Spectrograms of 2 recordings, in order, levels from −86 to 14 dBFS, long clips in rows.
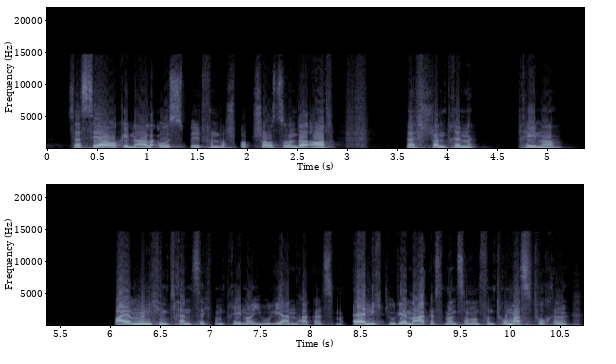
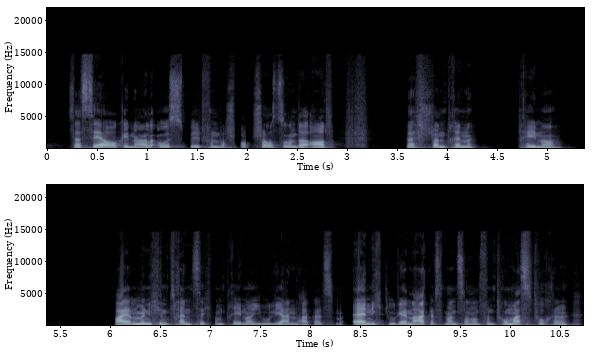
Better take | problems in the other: second | distortion; slight; 2% of the sound clipped

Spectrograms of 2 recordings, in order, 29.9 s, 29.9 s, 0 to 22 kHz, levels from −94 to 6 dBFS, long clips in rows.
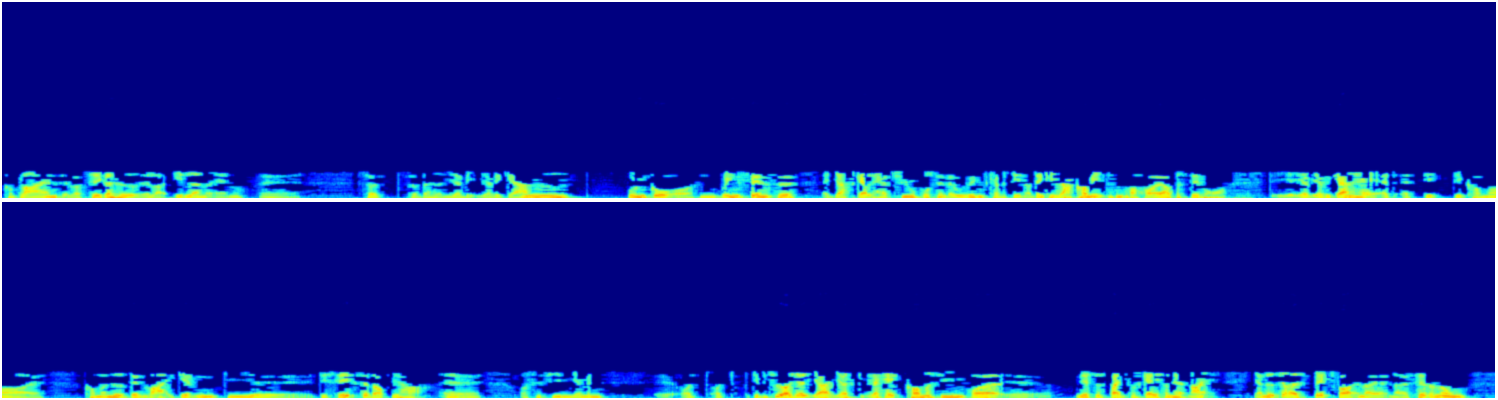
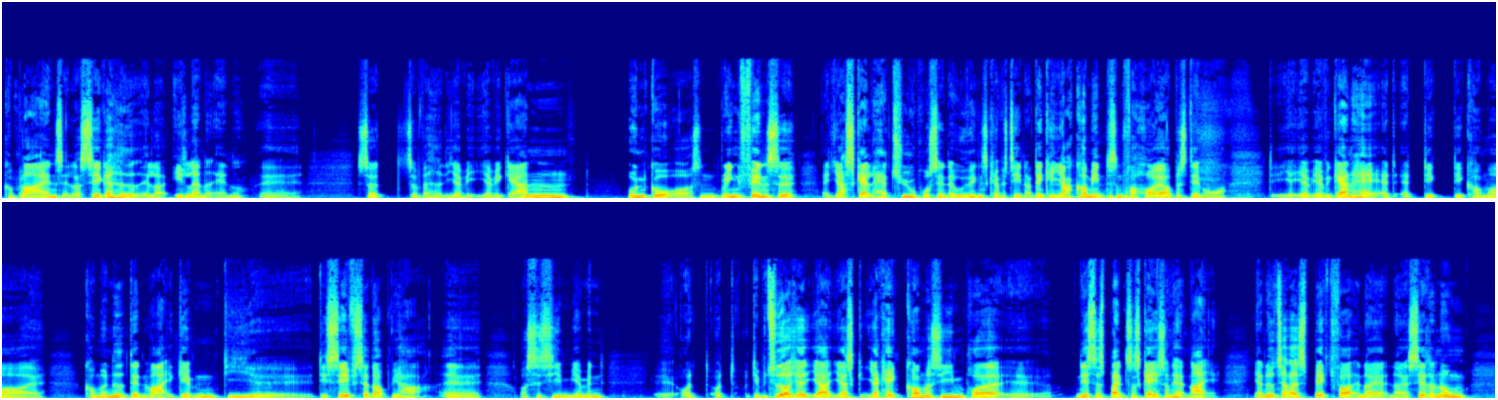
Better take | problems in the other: second | garbled, watery; badly; nothing above 3 kHz

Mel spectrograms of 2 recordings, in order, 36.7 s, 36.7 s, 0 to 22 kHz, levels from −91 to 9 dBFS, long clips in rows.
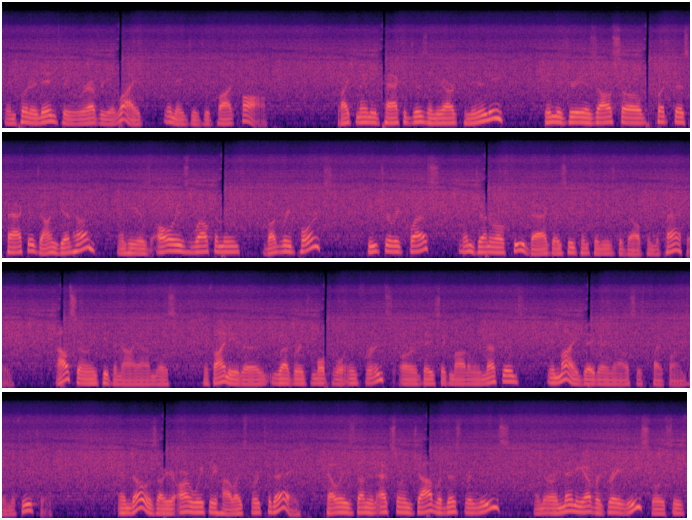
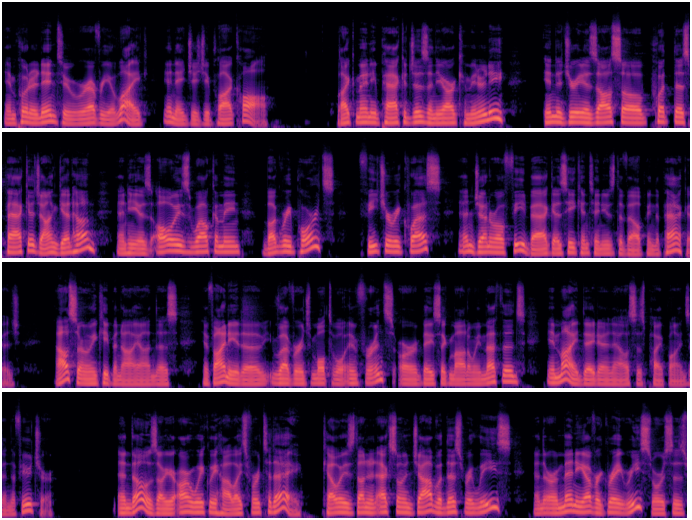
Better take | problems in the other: second | hiss; loud; throughout; 3 dB below the speech

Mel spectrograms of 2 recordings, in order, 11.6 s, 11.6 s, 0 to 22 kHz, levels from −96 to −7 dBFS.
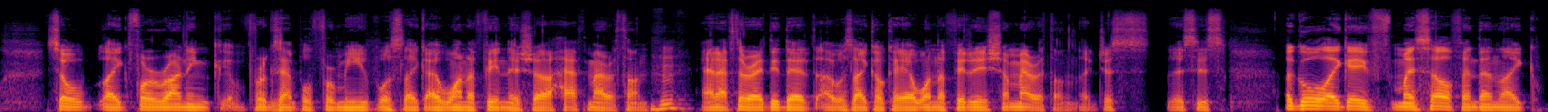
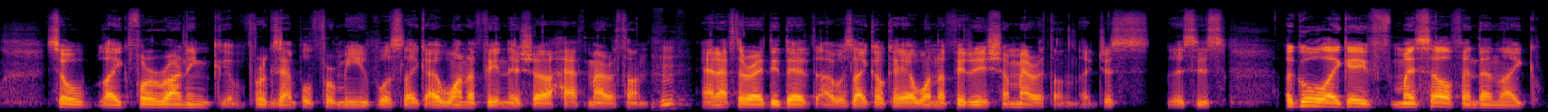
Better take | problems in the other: first | thin; somewhat; fading below 300 Hz

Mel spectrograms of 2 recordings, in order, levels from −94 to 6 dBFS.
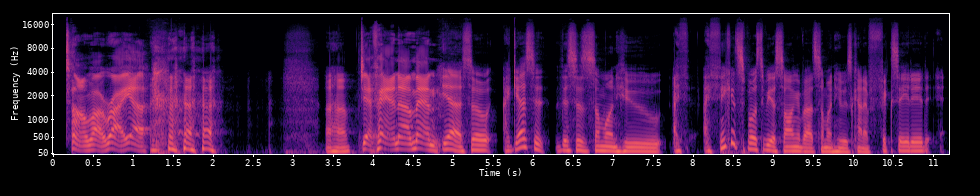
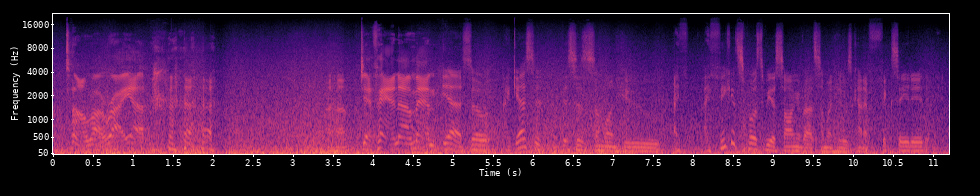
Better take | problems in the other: first | wind noise on the microphone; heavy; 6 dB below the speech

